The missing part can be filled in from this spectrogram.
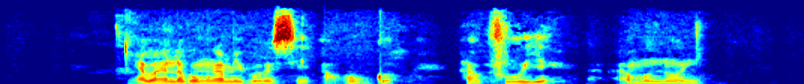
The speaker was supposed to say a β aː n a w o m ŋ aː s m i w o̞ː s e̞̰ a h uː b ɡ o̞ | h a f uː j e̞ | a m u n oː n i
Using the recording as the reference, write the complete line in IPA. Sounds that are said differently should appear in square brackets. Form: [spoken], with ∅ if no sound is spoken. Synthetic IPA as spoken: a β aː n a [β] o m ŋ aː [∅] m i [β] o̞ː s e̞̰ a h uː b ɡ o̞ | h a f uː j e̞ | a m u n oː n i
